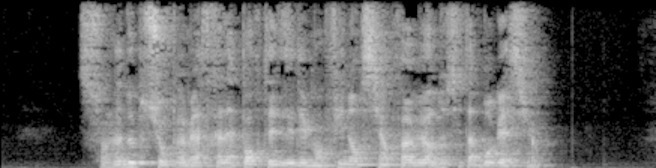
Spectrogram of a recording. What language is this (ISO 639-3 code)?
fra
